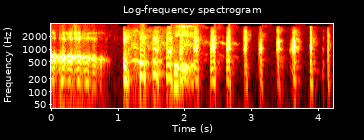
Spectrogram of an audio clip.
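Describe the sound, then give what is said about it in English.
A loud goat-like bleat with a wavering, quavering tone, then a quick run of short, evenly spaced bleating pulses that trail off. “Oh, shit, goat throat.”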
